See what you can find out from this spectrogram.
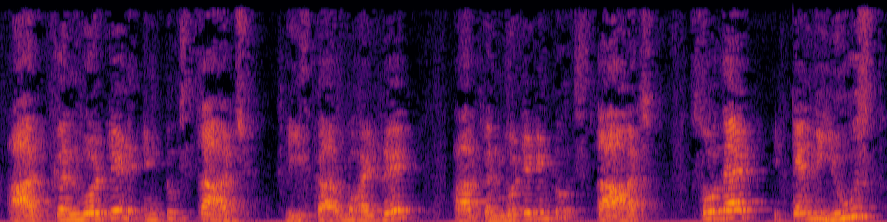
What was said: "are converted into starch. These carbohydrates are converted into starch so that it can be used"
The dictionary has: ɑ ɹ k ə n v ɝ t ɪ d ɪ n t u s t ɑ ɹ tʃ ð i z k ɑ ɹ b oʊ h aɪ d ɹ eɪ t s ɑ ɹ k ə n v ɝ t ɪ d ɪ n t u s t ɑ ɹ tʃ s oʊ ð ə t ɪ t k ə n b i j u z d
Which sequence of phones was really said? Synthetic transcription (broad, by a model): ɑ ɹ k ə n v ɝ t ɪ d ɪ n t u s t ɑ ɹ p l i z k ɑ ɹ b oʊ h aɪ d ɹ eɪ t ɑ ɹ k ə n v ɝ t ɪ d ɪ n t u s t ɑ ɹ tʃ s oʊ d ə t ɪ t k ə n b i j u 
